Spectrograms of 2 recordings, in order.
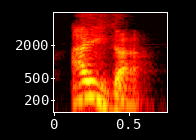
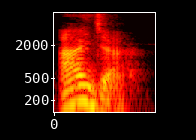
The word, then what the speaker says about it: haya: O por ejemplo, cuando dicen aiga, ¿estará bien pronunciado? ¿Estará bien articulado esa palabra? Se dice haya, ¿cierto?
